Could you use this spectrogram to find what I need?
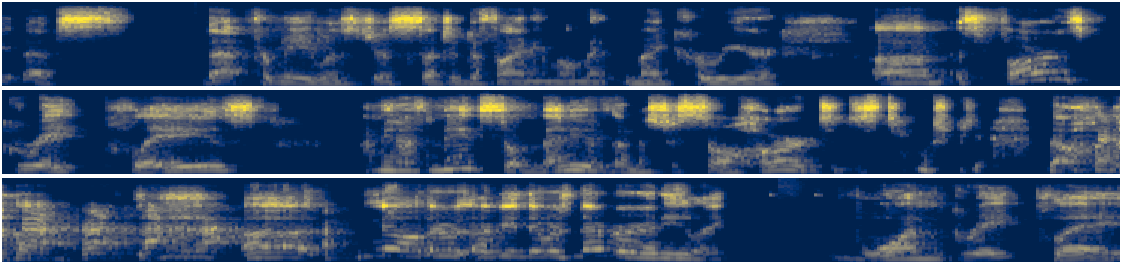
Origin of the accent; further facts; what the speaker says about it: Illinois, United States; also born or lived in New Hampshire; I grew up in Illinois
